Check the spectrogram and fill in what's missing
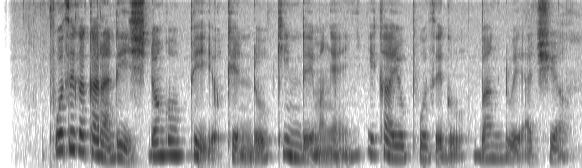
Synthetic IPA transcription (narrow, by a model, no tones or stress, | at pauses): pwot̪ekakaɾandɪʃdɔŋɡɔpɪjɔ̰kendokʰindema̰ŋɛ̰ɲɪkajɔpʰwot̪eɡo̰baŋdwḛʔa̰t͡ʃɪɛl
